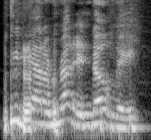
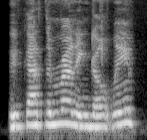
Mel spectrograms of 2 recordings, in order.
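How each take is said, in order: First: It is said in a put-on Dave character voice. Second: It is read in a plain, natural voice.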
